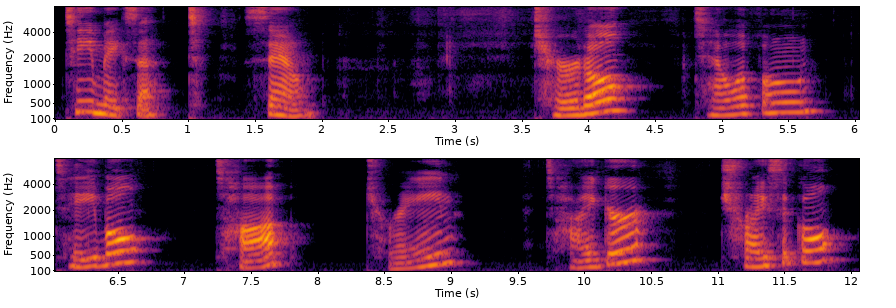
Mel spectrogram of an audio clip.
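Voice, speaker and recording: A woman preschool teacher reading the alphabet aloud to children in simple, deliberate, sing-song phrases with questions. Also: fairly high pitch, fairly bright tone.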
